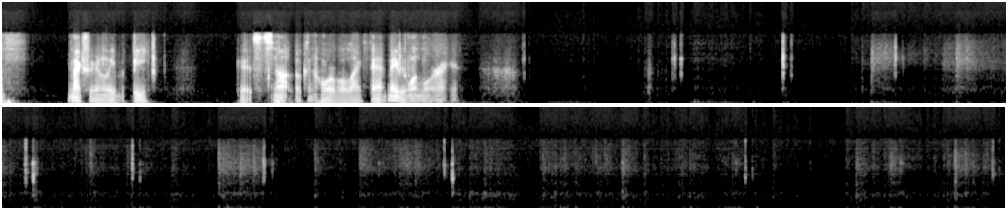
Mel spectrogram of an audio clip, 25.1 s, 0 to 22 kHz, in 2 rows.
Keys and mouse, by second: 1.9 Tab, 5.0 Tab, 5.6 click, 5.7 middle click, 6.5 3, 6.6 click, 7.4-24.5 middle drag, 8.4 e, 9.8 s, 11.2 g, 12.9 e, 14.2 s, 15.8 g, 18.1 r, 21.9 Tab, 24.5 click, 24.6-25.0 middle drag, 24.9 Tab.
